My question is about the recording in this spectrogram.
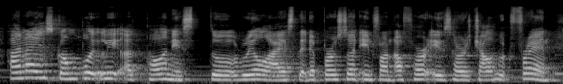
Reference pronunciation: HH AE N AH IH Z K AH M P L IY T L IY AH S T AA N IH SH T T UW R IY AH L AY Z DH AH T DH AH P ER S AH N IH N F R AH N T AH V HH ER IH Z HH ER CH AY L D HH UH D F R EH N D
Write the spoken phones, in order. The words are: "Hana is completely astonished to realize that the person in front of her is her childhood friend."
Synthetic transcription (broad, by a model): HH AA N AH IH S K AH M P L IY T L IY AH T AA L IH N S T UW R IY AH L AY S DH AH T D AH P ER S AH N IH N F R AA N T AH F HH ER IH S HH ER CH AY L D HH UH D F R EH N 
